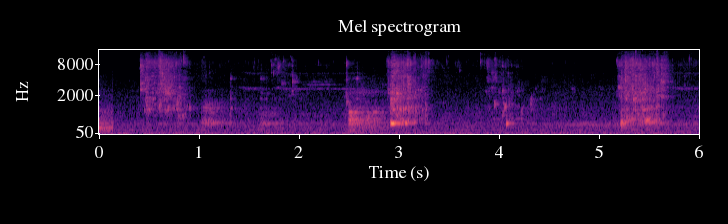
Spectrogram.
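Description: Water splashes and trickles into a metal pressure cooker in several short bursts, fairly quiet, with brief pauses between pours.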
